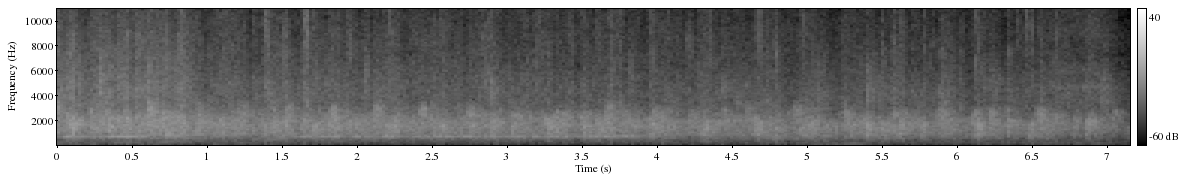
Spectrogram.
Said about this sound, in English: Thanks, guys. Let's give them a round of applause, can we?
